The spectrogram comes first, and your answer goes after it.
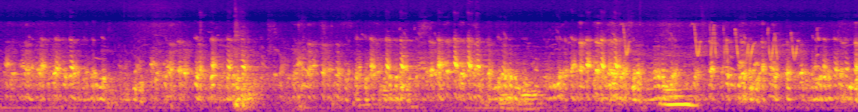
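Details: Frog chorus at Rainham Marshes: many overlapping croaking, rattling calls pulse densely and continuously, rising and falling in waves with brief lulls.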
